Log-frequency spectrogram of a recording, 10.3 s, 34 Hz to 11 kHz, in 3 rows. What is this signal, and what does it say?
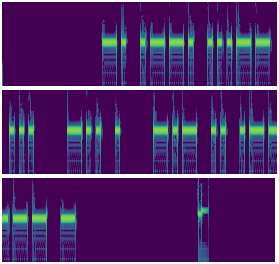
Morse code, heard as a keyed tone, about 20 wpm, 700 Hz. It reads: NP3S DE KI1T
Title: USA Callsign DE Callsign - 4 Characters - 20wpm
